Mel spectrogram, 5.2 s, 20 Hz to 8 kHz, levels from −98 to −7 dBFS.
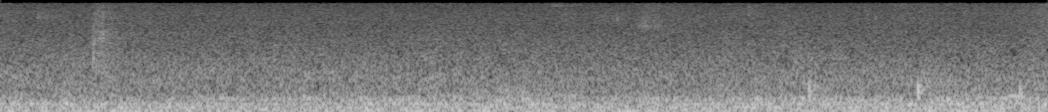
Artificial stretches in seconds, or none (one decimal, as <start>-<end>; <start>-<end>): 4.2-5.2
